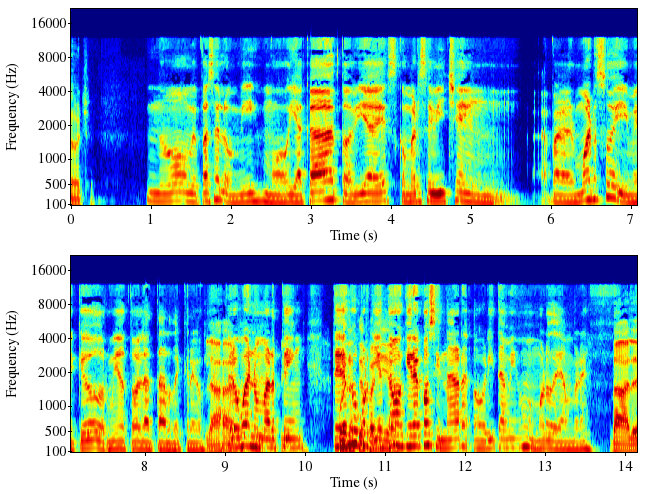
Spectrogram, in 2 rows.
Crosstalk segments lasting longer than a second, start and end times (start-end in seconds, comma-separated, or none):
8.7-11.2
